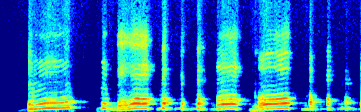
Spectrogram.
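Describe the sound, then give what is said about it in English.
A person imitates a chicken, clucking in many short, nasal, voiced bursts with a choppy, uneven rhythm and no other sound. “if I do that, am I a chicken? Did I just become a chicken because I acted like a chicken?”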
